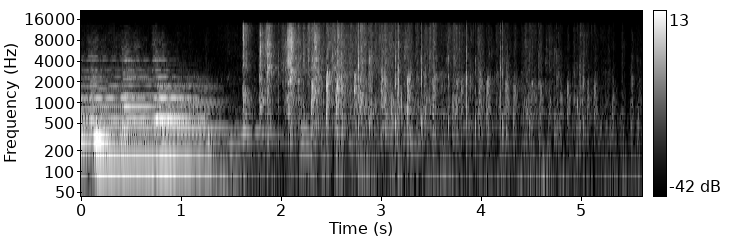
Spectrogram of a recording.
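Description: A violin ends the piece on a held final note with its accompaniment. About a second and a half in, applause starts and gradually dies away.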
